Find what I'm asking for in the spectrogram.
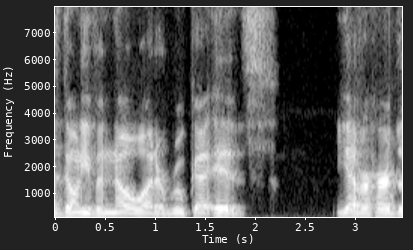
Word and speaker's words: RVCA: surf skate brand called Ruka, but the way they spell it is RVCA because of the like Latin characters or whatever.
